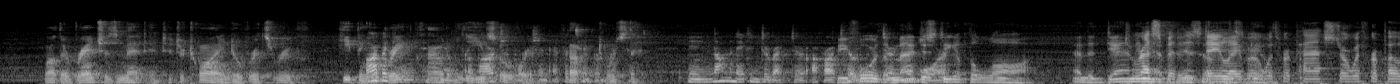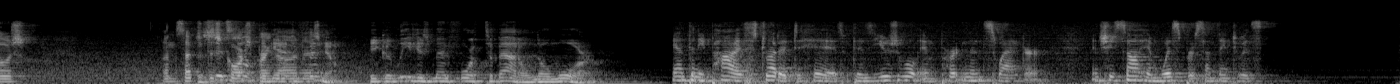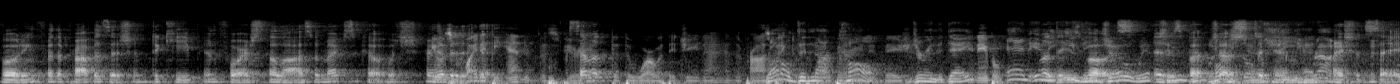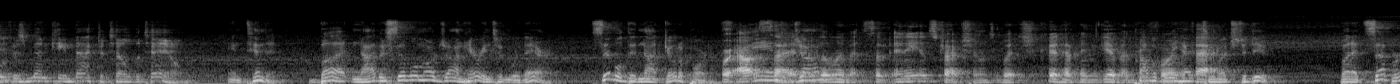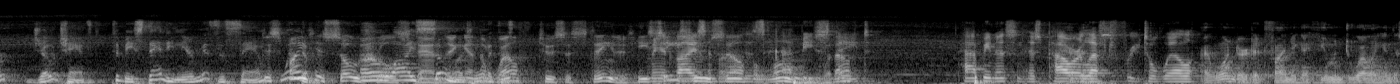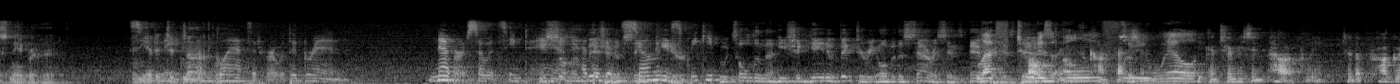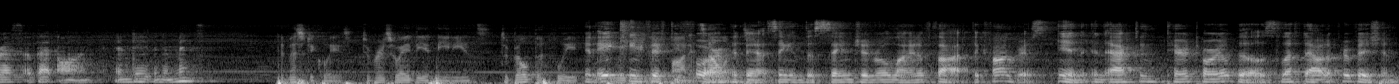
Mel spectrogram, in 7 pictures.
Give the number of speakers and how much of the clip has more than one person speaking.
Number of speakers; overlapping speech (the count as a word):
nine, about 31%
